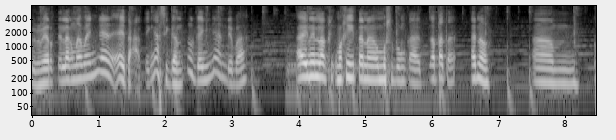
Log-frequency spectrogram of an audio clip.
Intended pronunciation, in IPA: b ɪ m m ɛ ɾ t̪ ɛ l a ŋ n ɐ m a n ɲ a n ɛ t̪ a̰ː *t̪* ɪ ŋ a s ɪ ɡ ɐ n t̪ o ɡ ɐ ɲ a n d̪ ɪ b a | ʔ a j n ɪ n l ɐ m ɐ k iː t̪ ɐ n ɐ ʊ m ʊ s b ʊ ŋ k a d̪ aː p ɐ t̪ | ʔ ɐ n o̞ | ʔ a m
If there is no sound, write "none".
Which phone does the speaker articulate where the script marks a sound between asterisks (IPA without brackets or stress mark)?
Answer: t̪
